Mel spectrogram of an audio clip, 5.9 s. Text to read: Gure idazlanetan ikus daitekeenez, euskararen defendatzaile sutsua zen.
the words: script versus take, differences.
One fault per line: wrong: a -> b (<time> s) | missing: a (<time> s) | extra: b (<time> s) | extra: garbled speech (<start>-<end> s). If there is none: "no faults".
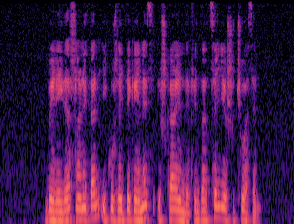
wrong: Gure -> Bere (1.0 s)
